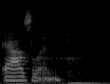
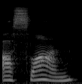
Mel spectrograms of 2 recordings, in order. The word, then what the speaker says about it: Aslan: gonna be honest that's not how I've been pronouncing it I think I used to say Aslan but Aslan is how they're saying it so today when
